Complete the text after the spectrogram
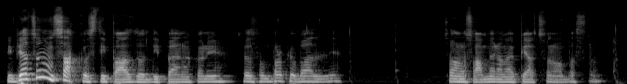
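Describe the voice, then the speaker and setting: A man's voice: medium pitch, expressive, brisk, vocal fry, a little mellow. A young adult man with an Italian accent, casually commenting on and translating a game as a live streamer. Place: small room at home. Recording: game music faintly behind.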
